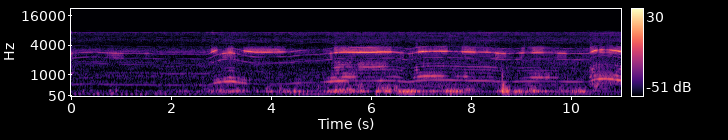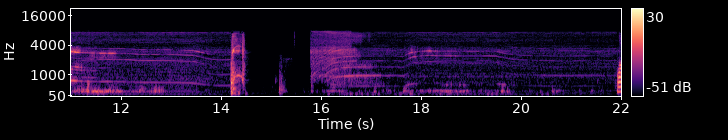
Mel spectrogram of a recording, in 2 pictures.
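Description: Cordless drill spinning a buffing pad over fresh paint, its motor whine rising and falling in spurts as the trigger is worked. It cuts out briefly about halfway, then runs again and fades near the end.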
